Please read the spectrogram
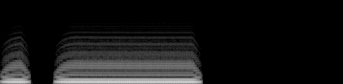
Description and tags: artificially created ship horn sound for amateur movie
boat, horn, ship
